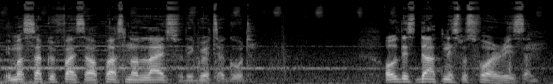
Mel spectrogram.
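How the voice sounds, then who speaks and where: A man's voice: on the low side, fairly quick, over music, close to an everyday voice. Actor as solemn, grieving Egyptian warrior man. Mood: solemn, resigned. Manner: solemn, weighty, declarative. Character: grieving, resolute Egyptian warrior, former father and husband. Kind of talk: dramatic video game cutscene acting.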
